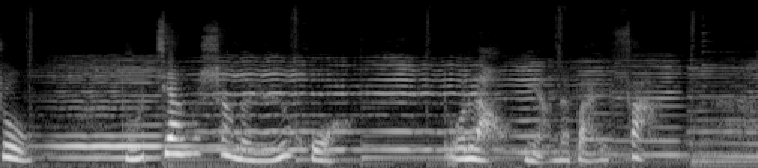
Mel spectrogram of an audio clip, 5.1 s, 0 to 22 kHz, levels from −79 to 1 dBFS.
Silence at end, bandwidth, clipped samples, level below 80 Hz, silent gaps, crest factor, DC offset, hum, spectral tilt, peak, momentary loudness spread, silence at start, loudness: 0 s; 12.5 kHz; under 0.1%; -52 dBFS; none; 18 dB; under 0.1%; none; -7 dB/octave; 0 dBFS; 13 LU; 0 s; -19 LUFS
